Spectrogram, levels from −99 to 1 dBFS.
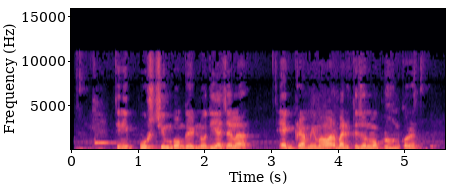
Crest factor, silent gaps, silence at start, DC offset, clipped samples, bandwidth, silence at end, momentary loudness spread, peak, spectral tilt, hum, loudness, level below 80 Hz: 20 dB; none; 0.1 s; under 0.1%; under 0.1%; 11.5 kHz; 0.15 s; 13 LU; -6 dBFS; -5.5 dB/octave; none; -24 LUFS; -60 dBFS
